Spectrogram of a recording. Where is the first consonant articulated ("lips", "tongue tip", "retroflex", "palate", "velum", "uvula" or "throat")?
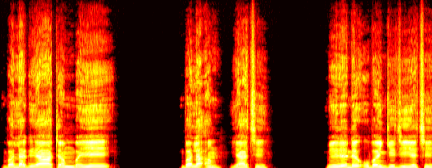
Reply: lips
